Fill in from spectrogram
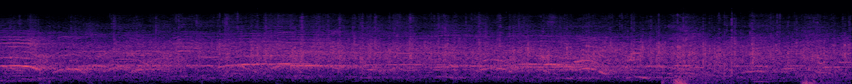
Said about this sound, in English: Now with everything in you, clap with everything in you.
